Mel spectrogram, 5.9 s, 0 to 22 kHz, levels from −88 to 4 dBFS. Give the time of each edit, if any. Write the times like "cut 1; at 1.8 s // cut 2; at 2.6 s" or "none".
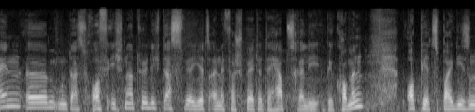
cut 1; at 5.0 s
